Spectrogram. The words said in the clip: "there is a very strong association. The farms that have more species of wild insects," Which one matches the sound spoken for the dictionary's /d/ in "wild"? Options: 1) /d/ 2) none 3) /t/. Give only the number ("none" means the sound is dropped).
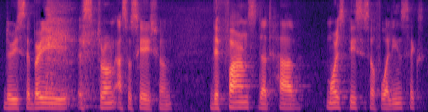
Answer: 2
